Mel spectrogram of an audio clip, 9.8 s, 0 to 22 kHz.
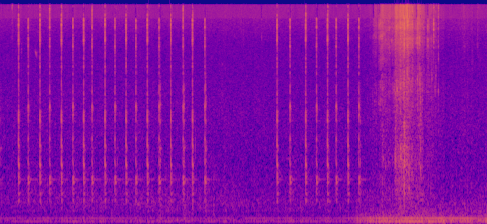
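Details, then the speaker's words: Bitter SC 356 fuel injection, ignition on, air-flow meter flap moved by hand: crisp relay clicks about twice a second but no pump hum follows; fuel pump relay engages but the fuel pump isn't running. "as you move the flap you should hear the fuel pump running but here it is not"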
